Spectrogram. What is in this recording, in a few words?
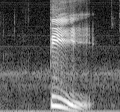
"di", Chinese; CTCFL; University of Oxford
